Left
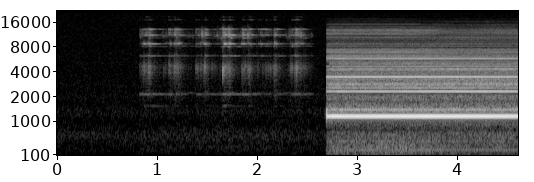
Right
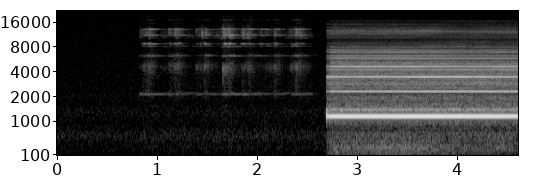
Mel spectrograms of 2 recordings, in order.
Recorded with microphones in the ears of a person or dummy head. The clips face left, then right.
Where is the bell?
25° left (ahead or behind), 1.6 m.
